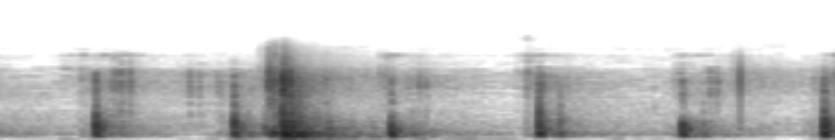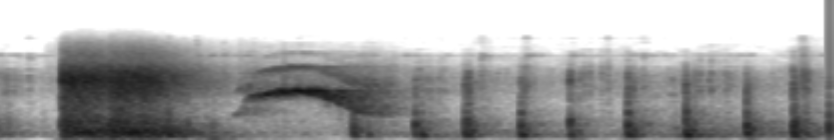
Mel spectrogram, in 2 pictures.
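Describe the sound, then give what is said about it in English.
Gunshots ring out inside a house as a gunman steps out of the parlor shooting the place to pieces: a few scattered sharp cracks, then a loud blast trailed by a swooping whine, and finally a rapid, steady volley of shots with no voices. “He stepped out of the parlor right after I closed the door, shooting the place to pieces.”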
